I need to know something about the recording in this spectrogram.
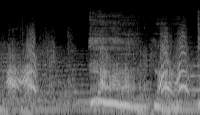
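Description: A cartoon dog barking a few times over background music.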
